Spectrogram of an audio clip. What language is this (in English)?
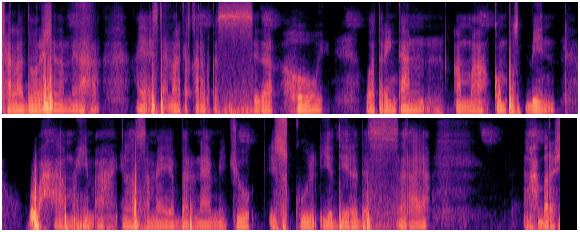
Somali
